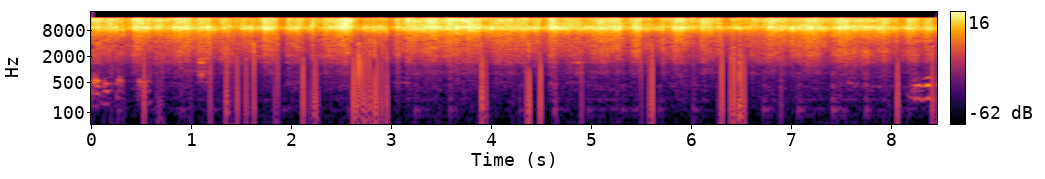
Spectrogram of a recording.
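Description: Green peas and onions sizzling in a wok for an aloo paneer samosa filling, a bright steady hiss broken by repeated scraping knocks of stirring, close and fairly loud.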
